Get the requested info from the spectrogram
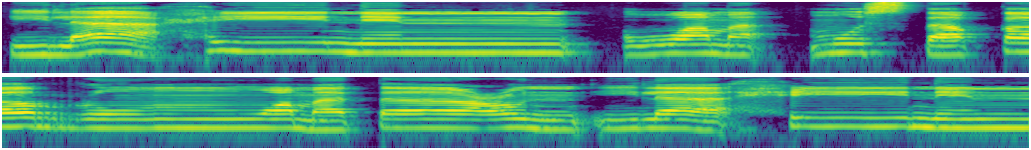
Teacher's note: हा हलक के दरमियान से अदा करेंगे। ही, नून के नीचे ज़ेर हैं तो वसल की हालत में गुन्ना करेंगे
